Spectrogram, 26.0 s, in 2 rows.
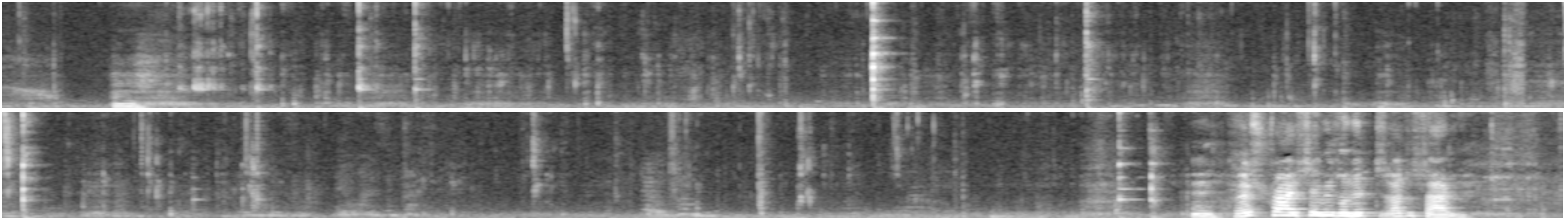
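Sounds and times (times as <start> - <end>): person chewing food: 1.4 - 15.6, 16.5 - 22.9.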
